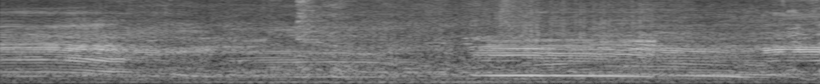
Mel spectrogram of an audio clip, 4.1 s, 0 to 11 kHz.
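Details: Sahiwal cattle at a market in Madaripur, Bangladesh, on 3 April, where a farmer buys a bull calf: two drawn-out, harmonic lowing moos, the second steadier and louder, over a low murmur of market voices.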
